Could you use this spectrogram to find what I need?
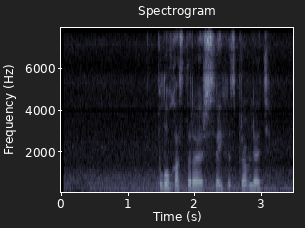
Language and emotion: Russian, neutral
